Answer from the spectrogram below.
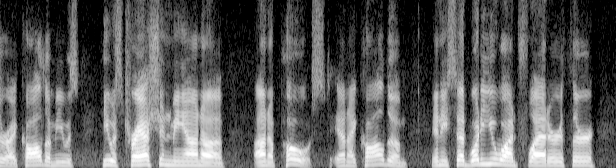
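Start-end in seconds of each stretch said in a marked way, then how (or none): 5.8-7.4 put-on contempt, disdainful and scornful in every word. Retelling a call with an angry vegan atheist: imitating a disdainful voice. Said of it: "with a lot of disdain in his voice".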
